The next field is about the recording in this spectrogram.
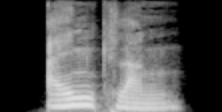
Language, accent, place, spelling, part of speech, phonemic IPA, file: German, Germany, Berlin, Einklang, noun, /ˈaɪ̯nˌklaŋ/, De-Einklang.ogg
- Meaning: 1. harmony 2. conformity, compliance, line, keeping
